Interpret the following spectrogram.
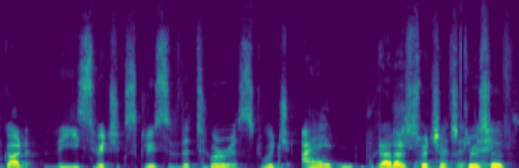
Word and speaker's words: Touryst: It's spelled TourYst. ST, yeah. I do believe that's tourist.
